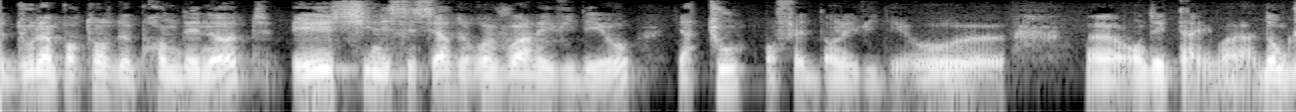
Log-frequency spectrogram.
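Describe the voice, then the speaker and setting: A man's voice: on the low side, vocal fry, warm tone, husky, dry recording, muffled recording. A man with a French accent giving a university lecture on biblical Hebrew, hesitant with many fillers and restarts. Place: classroom, also streamed to remote students.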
